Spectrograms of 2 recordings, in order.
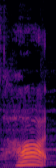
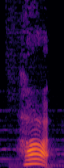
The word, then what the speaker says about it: hot: Summer is hot. Summer is hot. 注意 hot 美音 ah 的发音是口型相对夸张的 ah。 Hot, 而不是 hot.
